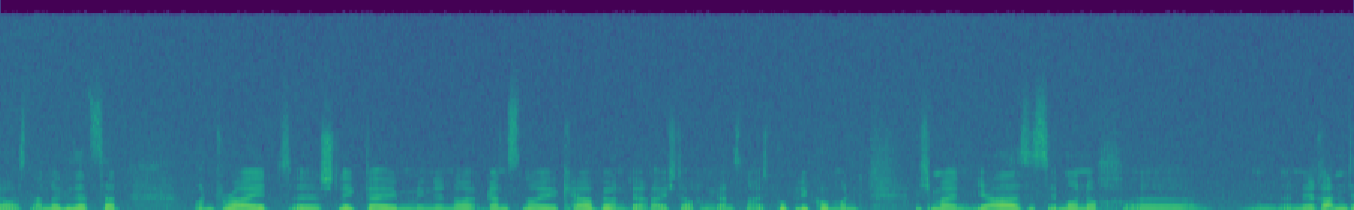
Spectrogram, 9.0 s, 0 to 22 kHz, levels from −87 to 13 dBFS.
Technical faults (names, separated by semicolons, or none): none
